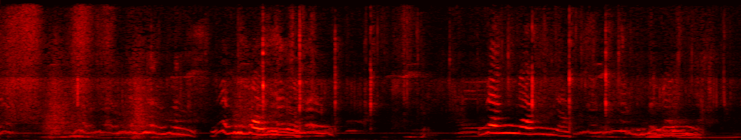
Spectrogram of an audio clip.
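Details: Young kittens squabbling over food at their first meal give repeated wavering, rising-then-falling meows, several overlapping in bursts separated by brief pauses, over a faint steady background hum.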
